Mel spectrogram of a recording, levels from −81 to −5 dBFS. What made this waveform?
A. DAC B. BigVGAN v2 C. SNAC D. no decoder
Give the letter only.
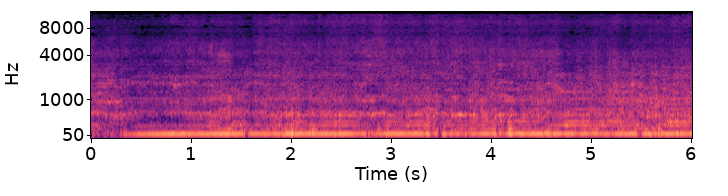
C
